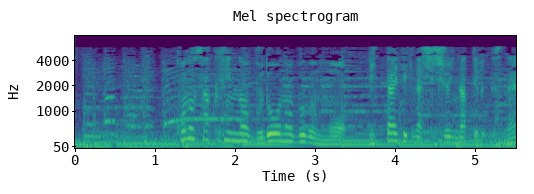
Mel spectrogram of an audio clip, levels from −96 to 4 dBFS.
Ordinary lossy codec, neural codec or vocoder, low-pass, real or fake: MP3, 24 kbps; none; 7.2 kHz; real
